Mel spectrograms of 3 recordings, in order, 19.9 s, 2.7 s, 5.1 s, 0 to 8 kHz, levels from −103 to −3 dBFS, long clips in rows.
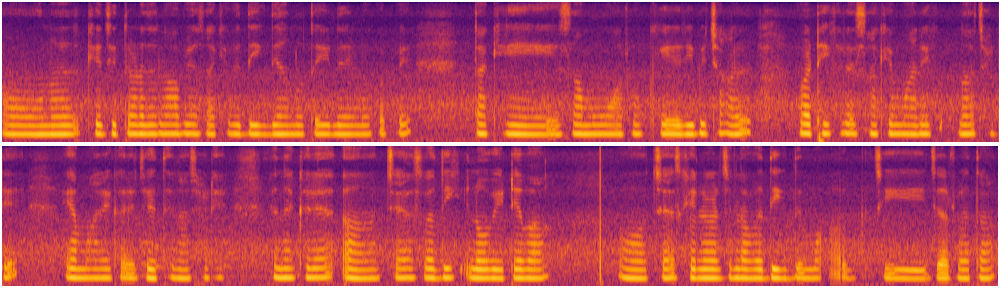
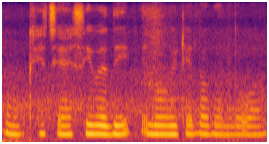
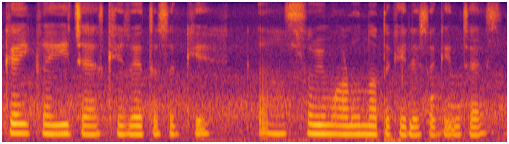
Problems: constant background noise, low volume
